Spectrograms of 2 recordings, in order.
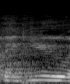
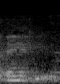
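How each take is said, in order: First: Said in the usual way. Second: Soft, near-whispered imitation; hushed thanks. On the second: Crying man thanking the minister, hushed. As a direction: barely voice it, imitating a moved man. Crying man's reply, retold.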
